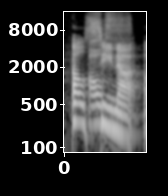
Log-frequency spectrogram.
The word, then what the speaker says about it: Alsina: Alsina. Oh, Lord. – Alsina sounds like Encino, but okay, August Alsina.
